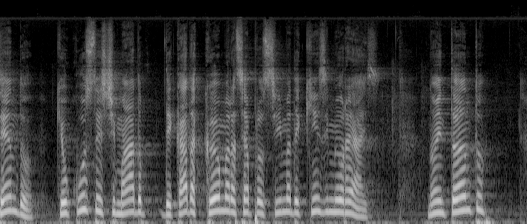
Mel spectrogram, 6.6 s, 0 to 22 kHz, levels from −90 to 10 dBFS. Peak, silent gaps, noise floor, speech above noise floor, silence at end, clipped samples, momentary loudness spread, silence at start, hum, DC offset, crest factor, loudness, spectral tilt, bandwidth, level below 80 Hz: -4 dBFS; none; -44 dBFS; 28 dB; 0.45 s; under 0.1%; 8 LU; 0 s; none; under 0.1%; 14 dB; -17 LUFS; -5.5 dB/octave; 16.5 kHz; -32 dBFS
